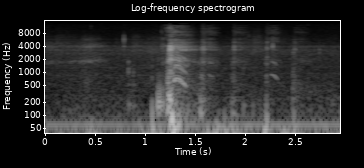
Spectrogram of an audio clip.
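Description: A single harsh cough bursts out in the middle, set among faint breathy throat noises from someone struggling not to laugh or cough.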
